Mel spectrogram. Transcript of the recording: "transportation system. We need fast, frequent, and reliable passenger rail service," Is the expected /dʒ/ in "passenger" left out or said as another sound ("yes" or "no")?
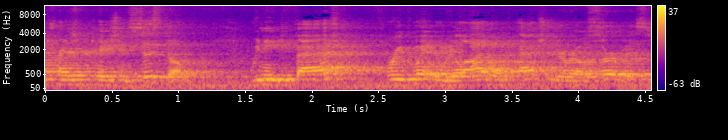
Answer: yes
